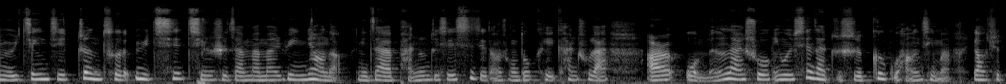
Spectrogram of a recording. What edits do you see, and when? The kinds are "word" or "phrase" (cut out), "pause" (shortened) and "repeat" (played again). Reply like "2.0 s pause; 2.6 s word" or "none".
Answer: 7.7 s phrase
